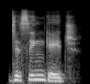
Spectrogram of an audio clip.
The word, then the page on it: disengage: Indian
